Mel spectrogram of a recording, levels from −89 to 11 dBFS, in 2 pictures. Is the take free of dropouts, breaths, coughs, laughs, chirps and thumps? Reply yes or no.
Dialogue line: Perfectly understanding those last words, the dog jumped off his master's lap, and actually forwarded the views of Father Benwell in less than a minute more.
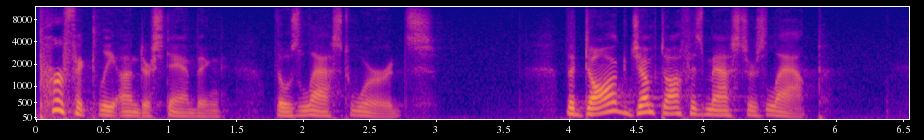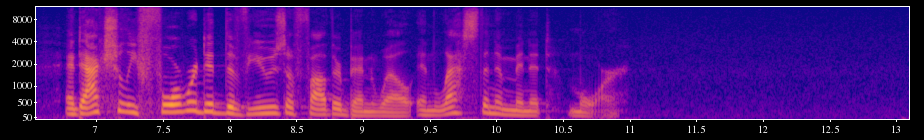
yes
